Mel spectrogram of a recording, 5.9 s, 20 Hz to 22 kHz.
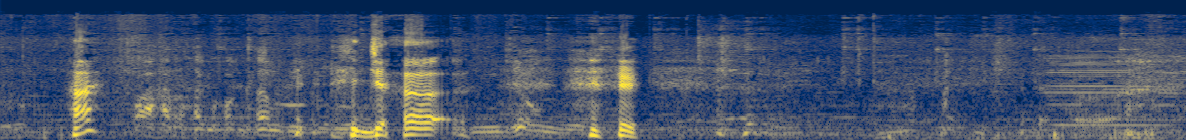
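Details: Karapan sapi racing bulls of Team Lanyala 99 training at the Asemanis field in Pamekasan, Madura: several low, harmonic lowing calls around the middle, mixed with people talking nearby.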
